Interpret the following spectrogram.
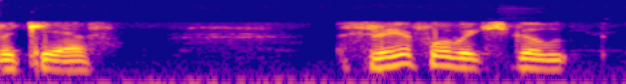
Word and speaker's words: Kiev: what did you mean when you said it's kiev not keeve you see the thing about it is the west and west we have always called it kiev three or four weeks ago to be clear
